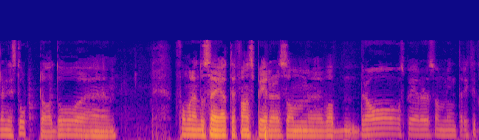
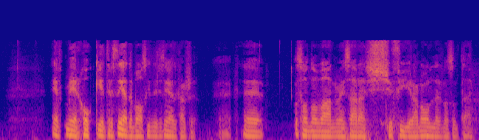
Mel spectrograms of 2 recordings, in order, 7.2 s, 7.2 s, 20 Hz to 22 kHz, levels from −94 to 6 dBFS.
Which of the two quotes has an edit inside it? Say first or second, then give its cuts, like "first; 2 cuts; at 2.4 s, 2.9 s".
second; 2 cuts; at 0.9 s, 3.6 s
